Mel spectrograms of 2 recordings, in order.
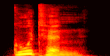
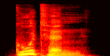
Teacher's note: Aquí sí se escucha con schwa. guten, Se escucha el ten muy fuerte, como que fuera con schwa.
